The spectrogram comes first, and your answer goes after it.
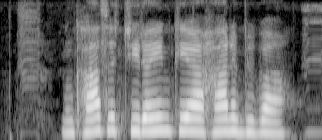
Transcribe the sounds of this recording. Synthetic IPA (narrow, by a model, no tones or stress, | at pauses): ɡʱast͡ʃiɾəjnkeaɦaɾbiba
